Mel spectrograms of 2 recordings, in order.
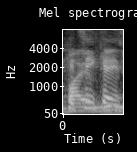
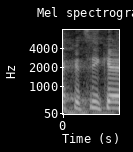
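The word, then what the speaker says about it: Ekitiké: How do you say Ekitike in a different way than I say it, Jan? How do you say it? Yeah, I'm not sure that I'm right, but Ekitike, I would say that.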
